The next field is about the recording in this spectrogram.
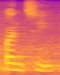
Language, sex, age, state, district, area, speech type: Punjabi, female, 18-30, Punjab, Pathankot, urban, read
